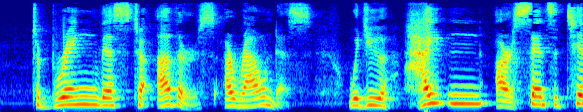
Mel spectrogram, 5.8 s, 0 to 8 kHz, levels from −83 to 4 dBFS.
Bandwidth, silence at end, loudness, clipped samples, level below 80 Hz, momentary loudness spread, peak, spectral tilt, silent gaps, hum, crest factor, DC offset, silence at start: 7.6 kHz; 0 s; -18 LUFS; under 0.1%; -68 dBFS; 13 LU; 0 dBFS; -4.5 dB/octave; none; none; 16 dB; under 0.1%; 0.35 s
